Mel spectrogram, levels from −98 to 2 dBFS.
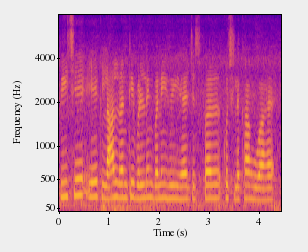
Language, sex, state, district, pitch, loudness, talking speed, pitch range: Hindi, male, Uttar Pradesh, Lalitpur, 205 Hz, -18 LUFS, 200 wpm, 195-220 Hz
